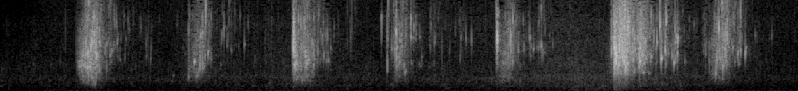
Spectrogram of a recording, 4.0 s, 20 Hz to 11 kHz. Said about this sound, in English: Jesus expertly threw his rock, and it skimmed across the water, bouncing 7 times.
